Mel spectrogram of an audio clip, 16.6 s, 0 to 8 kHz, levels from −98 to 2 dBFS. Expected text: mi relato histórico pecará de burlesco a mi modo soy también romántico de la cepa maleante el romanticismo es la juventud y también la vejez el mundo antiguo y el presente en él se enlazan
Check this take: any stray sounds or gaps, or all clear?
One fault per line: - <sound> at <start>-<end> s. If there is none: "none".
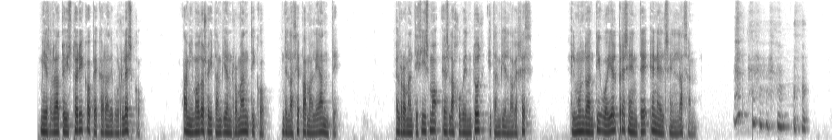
- laugh at 14.7-16.2 s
